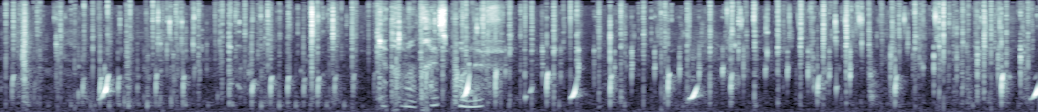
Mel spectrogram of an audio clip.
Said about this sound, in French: C'est la pluie.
